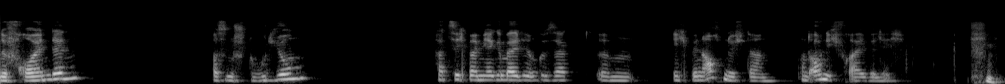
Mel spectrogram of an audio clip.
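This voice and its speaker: Here a woman speaks at a very slow pace. She leaves long, frequent pauses. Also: medium pitch for a woman, ordinary pitch variation. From Wiesbaden, Hesse, Germany. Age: 50s. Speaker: recovering alcoholic sharing her story. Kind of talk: interview.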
